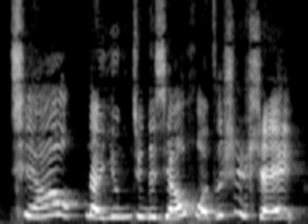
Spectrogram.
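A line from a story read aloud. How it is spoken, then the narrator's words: Queen calling out. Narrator (Chinese): 王后 她叫道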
